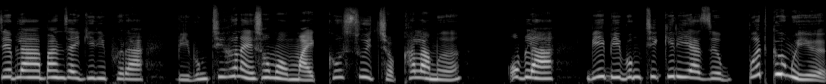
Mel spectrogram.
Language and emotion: Bodo, surprised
